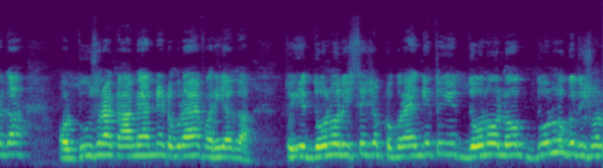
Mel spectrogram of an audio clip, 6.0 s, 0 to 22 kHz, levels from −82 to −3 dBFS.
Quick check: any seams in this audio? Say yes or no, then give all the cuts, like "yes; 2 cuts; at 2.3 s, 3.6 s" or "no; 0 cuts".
no; 0 cuts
